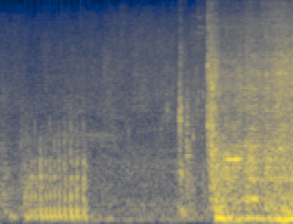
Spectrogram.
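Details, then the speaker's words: Project boat, warm at operating temperature: short crank, pause, fires immediately and holds a strong even burble on restart after shutdown; starts right up. "Oh, yeah. Starts right up. Love it. I am so happy."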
